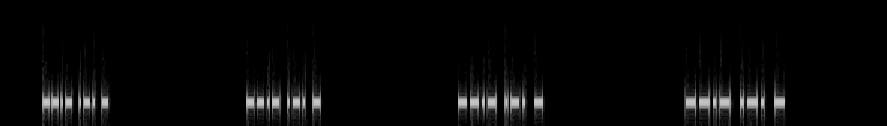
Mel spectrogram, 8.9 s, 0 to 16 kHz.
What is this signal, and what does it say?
Morse code, heard as a keyed tone, about 47 wpm, 700 Hz. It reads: QRT QRT QRT QRT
